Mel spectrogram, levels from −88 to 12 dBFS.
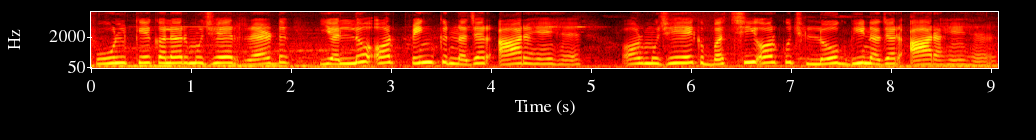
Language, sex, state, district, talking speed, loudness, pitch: Hindi, female, Odisha, Malkangiri, 160 wpm, -16 LUFS, 275 Hz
